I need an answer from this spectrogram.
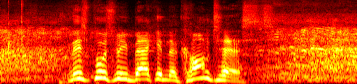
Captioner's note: laughter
